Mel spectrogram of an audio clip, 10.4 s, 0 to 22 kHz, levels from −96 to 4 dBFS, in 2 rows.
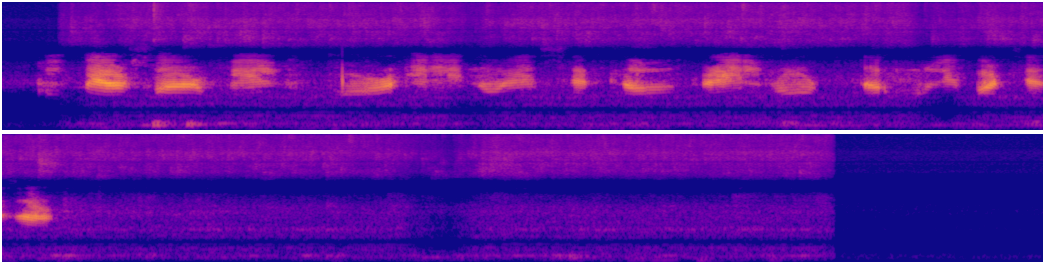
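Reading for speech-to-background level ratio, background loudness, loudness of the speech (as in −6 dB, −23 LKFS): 17.0 dB, −45.5 LKFS, −28.5 LKFS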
